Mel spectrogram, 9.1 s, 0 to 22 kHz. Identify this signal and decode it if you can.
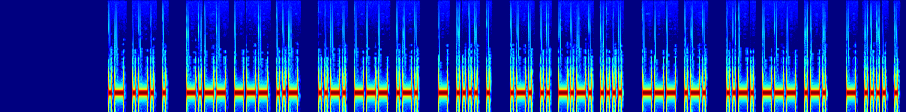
Morse code, heard as a keyed tone, about 40 wpm, 700 Hz. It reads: ARE YOU FOR THE RICH OR FOR THE
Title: Sentences from Top 1100 Words 40wpm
